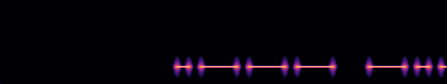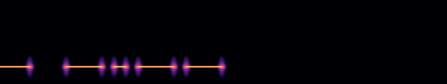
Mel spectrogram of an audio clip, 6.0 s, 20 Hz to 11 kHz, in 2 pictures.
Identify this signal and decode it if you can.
Morse code, heard as a keyed tone, about 15 wpm, 700 Hz. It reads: JKY
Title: USA Call Sign Postfixes - 3 Letters 15wpm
